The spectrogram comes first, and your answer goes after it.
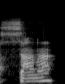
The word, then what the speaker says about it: Sedna: Sedna, or Sana, as it may now be pronounced.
